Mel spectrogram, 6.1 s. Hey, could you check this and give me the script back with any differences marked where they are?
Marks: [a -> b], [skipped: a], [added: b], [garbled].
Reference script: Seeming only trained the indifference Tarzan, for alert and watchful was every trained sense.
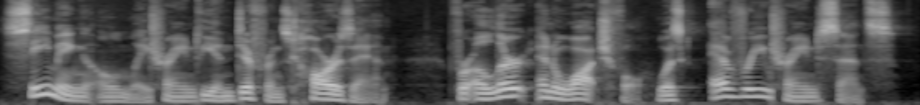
Seeming only trained the indifference Tarzan, for alert and watchful was every trained sense.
